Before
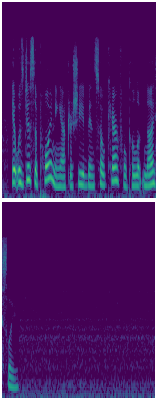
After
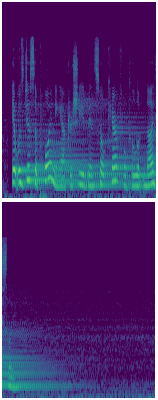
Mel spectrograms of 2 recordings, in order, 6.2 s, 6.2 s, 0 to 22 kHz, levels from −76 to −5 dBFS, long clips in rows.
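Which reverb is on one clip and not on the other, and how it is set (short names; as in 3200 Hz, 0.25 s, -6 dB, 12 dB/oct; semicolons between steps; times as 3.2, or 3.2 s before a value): spring tank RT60 3.6 s, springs 40 ms, chirp 75 ms, DRR 6.5 dB; gain +2.5 dB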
